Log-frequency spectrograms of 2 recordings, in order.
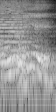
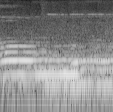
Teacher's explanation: ओ पे आप ज्यादा समय दीजिए, 3 गुना, अर्थात दीर्घ से भी ज्यादा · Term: प्लुत स्वर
